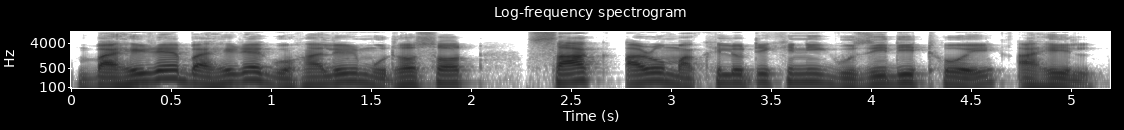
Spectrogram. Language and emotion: Assamese, neutral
